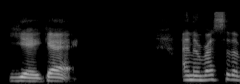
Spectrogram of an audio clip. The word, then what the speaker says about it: llegué: And this is because a G before an E or an I makes a H sound, and because the ending for AR verbs in the yo form is A, we have to maintain that G sound, so we add the U, which is silent, so it's llegué.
